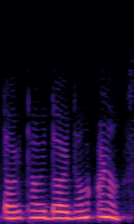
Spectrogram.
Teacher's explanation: जिनका उच्चारण मूर्धा से होता है। मूर्धा मतलब हमारी जीभ जो है ऐसे पलटती है और पलट करके जो हमारे तालु के सामने वाले पार्ट है उसको स्पर्श करती है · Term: मूर्धन्य ध्वनि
